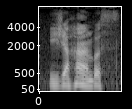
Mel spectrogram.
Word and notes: Yzhajan buas: San Lucas Quiaviní

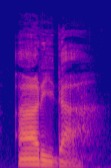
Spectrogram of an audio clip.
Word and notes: aarìda: Apatani

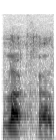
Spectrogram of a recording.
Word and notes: laka: la.ka

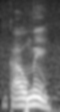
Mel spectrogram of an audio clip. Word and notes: kaume ko: Yawa

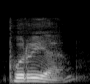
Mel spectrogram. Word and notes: buria: Raga

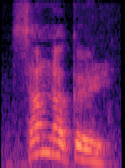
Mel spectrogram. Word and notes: sana kölJ: Xyzyl

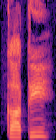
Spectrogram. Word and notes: katiñ: Apatani

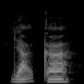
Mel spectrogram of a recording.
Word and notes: faka: Apatani

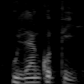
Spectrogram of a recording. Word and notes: ufañ kuti: Apatani

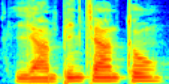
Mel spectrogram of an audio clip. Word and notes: fañpiñ-cañtuñ: apatani

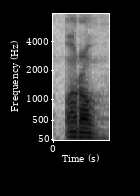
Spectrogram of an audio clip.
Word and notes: orov: Biak

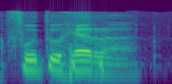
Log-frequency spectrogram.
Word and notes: vutuhera: Raga

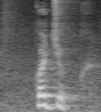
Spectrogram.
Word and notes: kojukdi: Mokilese

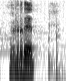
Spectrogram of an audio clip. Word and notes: ret: Roon

